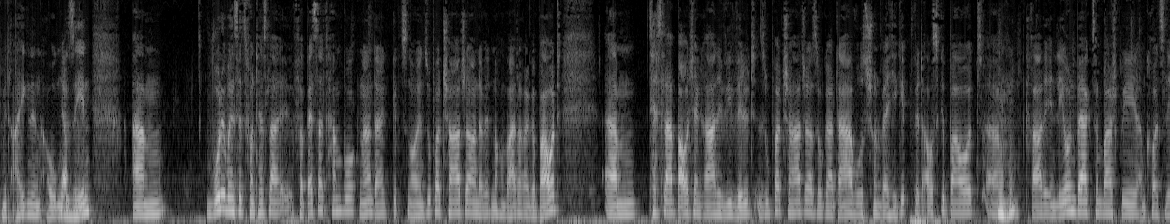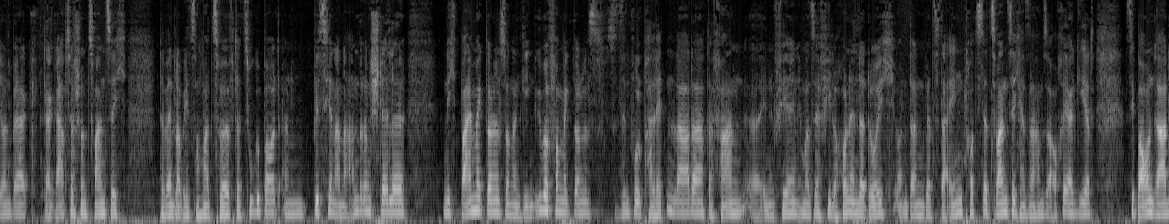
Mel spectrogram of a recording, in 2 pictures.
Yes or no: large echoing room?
no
